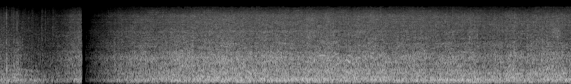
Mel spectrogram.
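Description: Steady rushing outdoor background noise with no distinct events, broken by a sudden brief dropout about a second in.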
